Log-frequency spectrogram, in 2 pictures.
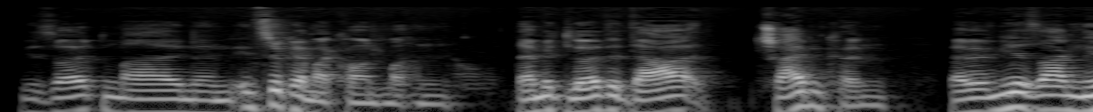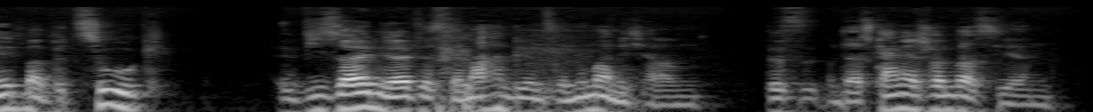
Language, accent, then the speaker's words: German; Hesse, Germany; Wir beide wohnen halt in Hessen. Ja. Wir sind echte Hesse.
